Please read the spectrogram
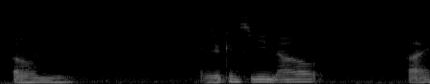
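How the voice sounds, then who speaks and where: Fairly even intonation in a man's dark, mellow tone. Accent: German. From Germany. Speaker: vlogger. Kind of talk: vlog monologue. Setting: filmed on iPad at home. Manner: halting, many fillers.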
